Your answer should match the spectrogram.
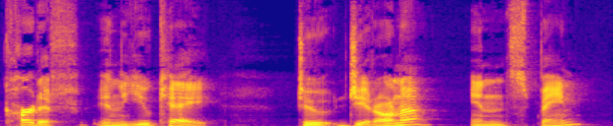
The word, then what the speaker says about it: Girona: And it is pronounced Girona, not Girona, because it is Catalan, not Spanish.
